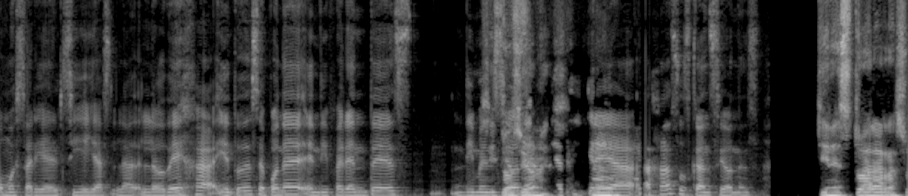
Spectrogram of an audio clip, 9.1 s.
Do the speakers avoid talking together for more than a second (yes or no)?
no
